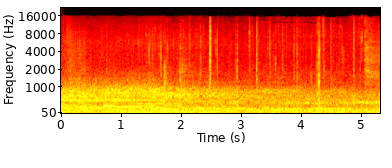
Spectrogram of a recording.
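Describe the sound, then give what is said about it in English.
A campfire crackles steadily, with scattered sharp pops and snaps over a low, continuous roar, and no one is speaking. “I said as our new quintet sat around a campfire, now clutching steaming brandy and wrapped in yet more furs to keep out the biting north wind.”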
